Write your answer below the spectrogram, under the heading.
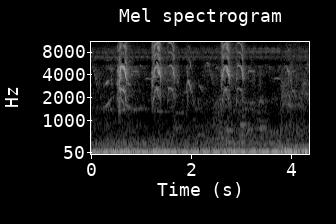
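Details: House sparrow outdoors: a series of sharp, harmonically rich chirps, single and in quick pairs, about six in four seconds, over a steady low rumble of background noise.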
